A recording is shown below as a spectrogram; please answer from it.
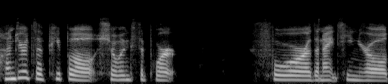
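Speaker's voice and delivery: ordinary talk, nothing marked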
